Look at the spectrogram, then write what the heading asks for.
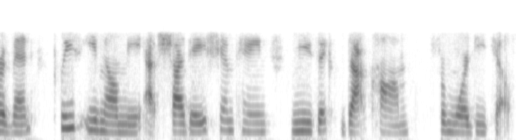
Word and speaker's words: Sade: thoughts tweet me at shade champagne Facebook me at shade champagne or Instagram I am shade champagne it's spelled sh like the singer s a d and champagne like the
